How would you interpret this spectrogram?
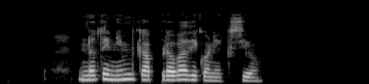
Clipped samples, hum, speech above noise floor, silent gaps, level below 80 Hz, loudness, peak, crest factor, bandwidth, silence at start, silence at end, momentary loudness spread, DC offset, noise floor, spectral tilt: under 0.1%; none; 54 dB; none; -72 dBFS; -21 LUFS; -4 dBFS; 18 dB; 11.5 kHz; 0.8 s; 1.1 s; 10 LU; under 0.1%; -75 dBFS; -5 dB/octave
